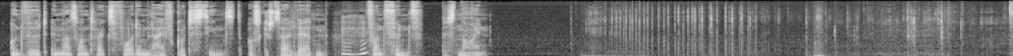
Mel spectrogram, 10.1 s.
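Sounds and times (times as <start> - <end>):
speech: 0.2 - 5.0
Bible pages being turned: 5.7 - 10.1.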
